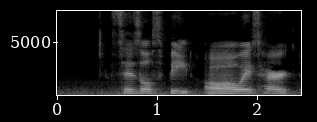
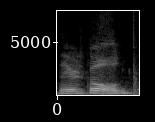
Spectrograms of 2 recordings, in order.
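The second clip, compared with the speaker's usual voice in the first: usual speaking voice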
